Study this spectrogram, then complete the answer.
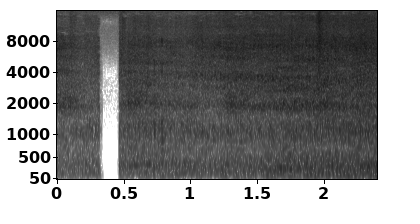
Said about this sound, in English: Oh, there's a truck thing coming towards me. Gotta get on the bank again. Whoa, slow down,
